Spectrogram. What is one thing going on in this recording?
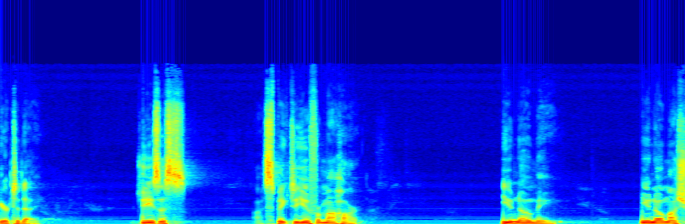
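A man speaks into a microphone in short bursts with pauses, in a reverberant hall.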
